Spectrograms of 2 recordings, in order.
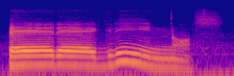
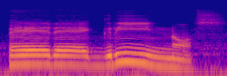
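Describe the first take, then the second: First: "Peregrinos" again drawn out, a bit louder; slow repeated model. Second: "peregrinos" drawn out with a tapped Spanish r; slow Spanish word. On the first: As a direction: repeat "Peregrinos" slowly for learners. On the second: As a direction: sound out "peregrinos" slowly for the class. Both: Shown as a demonstration. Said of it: "Y en español son".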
